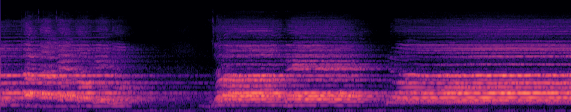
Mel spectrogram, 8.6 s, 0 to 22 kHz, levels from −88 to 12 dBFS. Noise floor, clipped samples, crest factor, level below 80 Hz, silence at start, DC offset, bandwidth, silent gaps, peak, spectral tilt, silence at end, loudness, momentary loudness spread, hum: -54 dBFS; under 0.1%; 16 dB; -68 dBFS; 0 s; under 0.1%; 11.5 kHz; none; -6 dBFS; -1.5 dB/octave; 0 s; -21 LUFS; 15 LU; none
